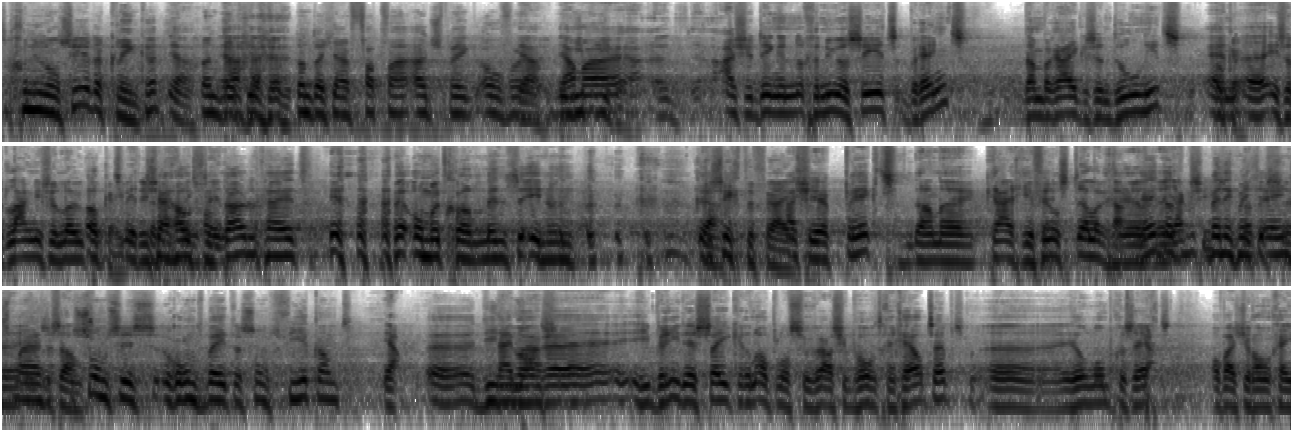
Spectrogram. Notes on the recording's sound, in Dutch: opgenomen op de VSK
